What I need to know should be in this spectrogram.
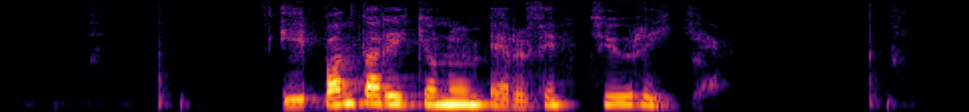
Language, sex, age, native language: Icelandic, female, 50-59, Icelandic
